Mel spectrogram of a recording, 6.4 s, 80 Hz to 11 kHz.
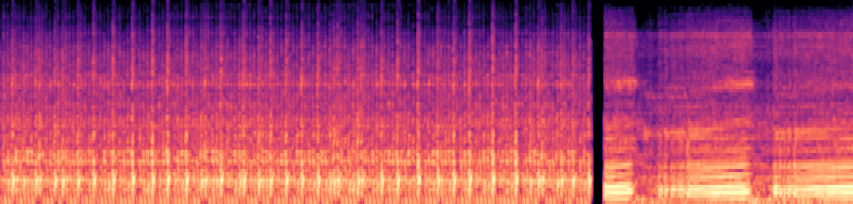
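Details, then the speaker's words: Restored 1998 Honda CR125 two-stroke motocross bike with FMF exhaust: steady ringing idle, a short cut, then quick clean revs rising and falling; normal running. "Et puis bon, je me doute que vous voulez écouter le bruit que ça fait en fait, avec le petit FMF là au derche là, hein?"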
